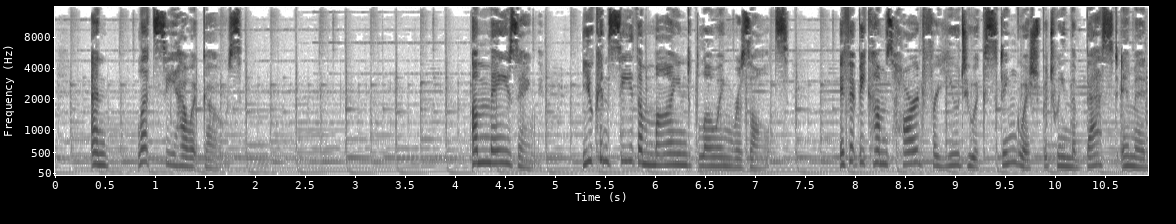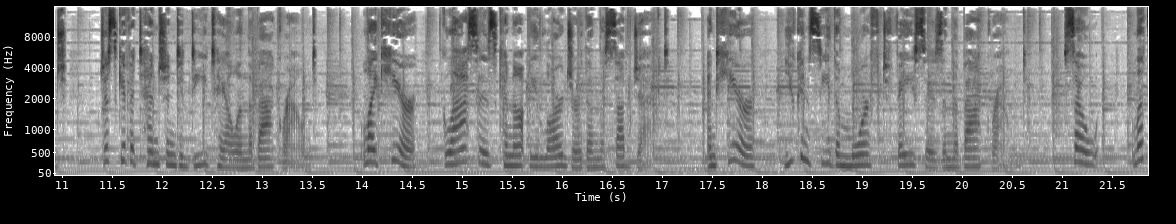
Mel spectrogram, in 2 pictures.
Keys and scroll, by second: 16.8 a.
